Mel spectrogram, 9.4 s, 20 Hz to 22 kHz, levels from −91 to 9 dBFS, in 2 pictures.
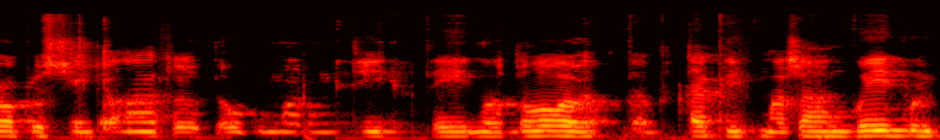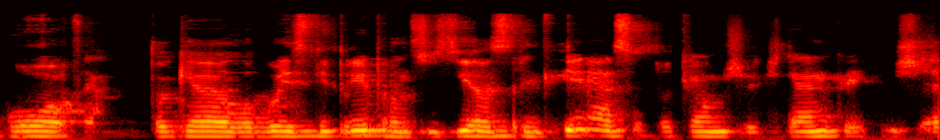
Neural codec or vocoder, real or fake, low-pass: codec, 32 kHz, 1.9 kbps, SNAC; fake; 14.4 kHz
